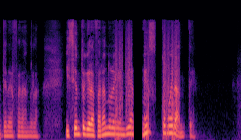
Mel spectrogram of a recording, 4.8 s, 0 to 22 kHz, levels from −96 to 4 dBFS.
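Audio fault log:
2.29–3.58 s, loose connector crackle: A worn or dirty contact in the signal path is shifting and intermittently breaking, so for about 1.3 s the speech is chopped by rapid make-and-break interruptions. Any DC sitting on the line turns each reconnection into a pop. The result is an uneven burst of scratchy crackle laid over the speech, with no steady rhythm, because the contact opens and closes as it moves.
2.65–2.89 s, digital broadcast dropout: The receiver stopped getting usable digital frames, either because it lost the signal or because frames failed their checks, and it muted until valid data returned. The speech fades out over about 20 ms and goes silent for roughly 170 ms, a gap that fits a few consecutive frames being discarded. It then comes back further along, so whatever was transmitted during the hole is missing. The dropout falls inside the crackle burst.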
